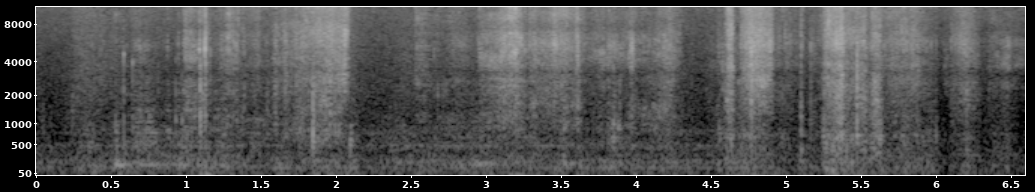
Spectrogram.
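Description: Paper sheets being handled and shuffled at a lectern: a few short, faint rustles.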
